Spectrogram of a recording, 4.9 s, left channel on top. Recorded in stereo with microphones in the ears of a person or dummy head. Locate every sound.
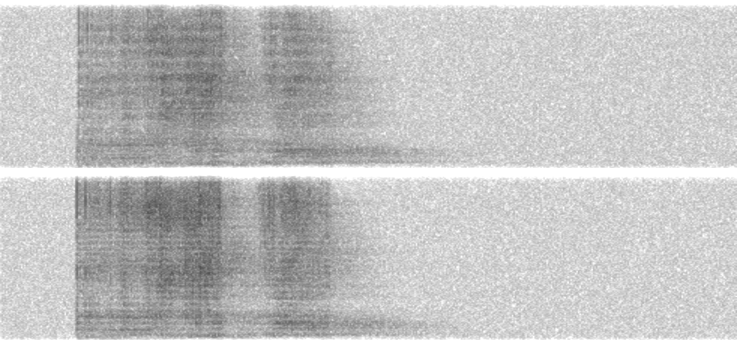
0.5 s chopping: 65° right (ahead or behind), 3 m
